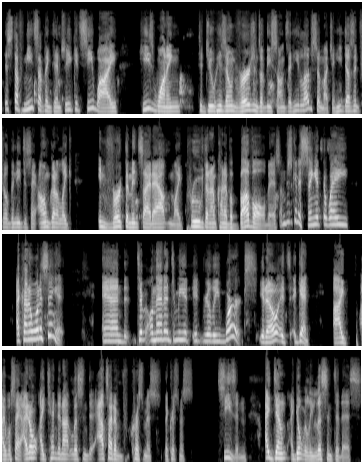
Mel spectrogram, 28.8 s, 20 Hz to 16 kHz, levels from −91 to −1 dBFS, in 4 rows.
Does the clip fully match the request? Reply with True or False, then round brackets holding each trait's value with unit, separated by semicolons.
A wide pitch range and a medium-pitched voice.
True (7.4 semitones; 155 Hz)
